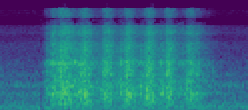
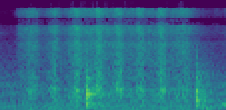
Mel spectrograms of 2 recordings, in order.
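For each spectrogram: First: tin jar holding dried kidney beans. Second: tin jar containing rice.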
